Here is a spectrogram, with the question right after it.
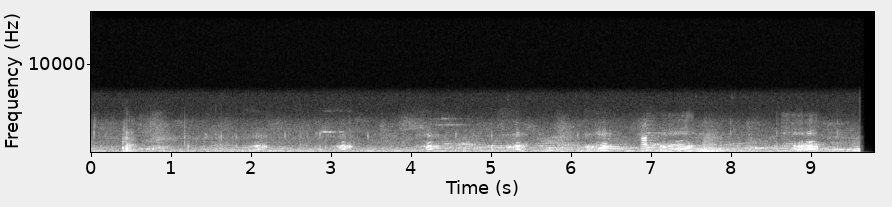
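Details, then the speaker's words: A young girl in respiratory distress with tracheal tugging and deep sternal retractions, using a pacifier, takes rapid, harsh, noisy breaths about once a second; audible stridor from a narrowed upper airway. "in this video I mean you can obviously notice the store there Colin's tugging tracheal tugging in the deep sternal retractions you can hear audible Strider and this young lady"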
